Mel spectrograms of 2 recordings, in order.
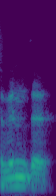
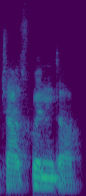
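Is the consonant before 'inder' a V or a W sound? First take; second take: V; W. First: The name is said with a V sound. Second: The name is said with a W sound. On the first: This is how Punjabi speakers say the name. The speaker calls it right. "the name to say it properly would be just Savinder" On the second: This is how someone reading the spelling says it. The speaker calls it wrong. "someone who doesn't know my name might just say, you know, Jaswinder because that's how it's spelled"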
